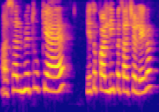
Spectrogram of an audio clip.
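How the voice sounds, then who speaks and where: Woman voicing a very high-pitched scheming mother-in-law. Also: steady tone, quick pace. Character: scheming but guilt-ridden middle-aged Indian mother-in-law. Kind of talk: Hindi cartoon family drama dialogue.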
